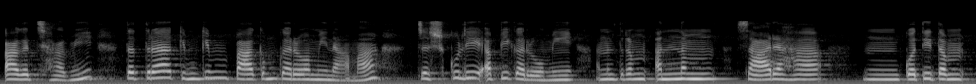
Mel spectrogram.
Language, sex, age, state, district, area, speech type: Sanskrit, female, 18-30, Karnataka, Haveri, rural, spontaneous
